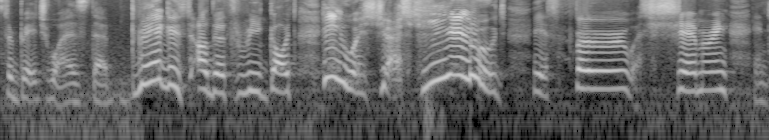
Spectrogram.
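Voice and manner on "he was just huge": "huge" stretched out long and high; stress on huge. A narrator's reading. Storyteller describing the biggest goat, "huge" greatly drawn out. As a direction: draw out "huge" slowly with a pitch swoop.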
